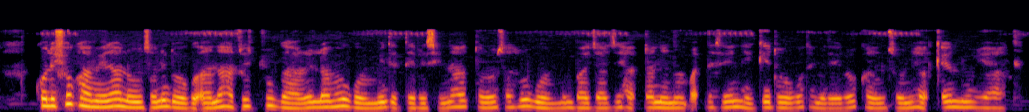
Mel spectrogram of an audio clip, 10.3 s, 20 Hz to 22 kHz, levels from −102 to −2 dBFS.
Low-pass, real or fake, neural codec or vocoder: 7.2 kHz; real; none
